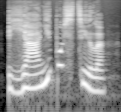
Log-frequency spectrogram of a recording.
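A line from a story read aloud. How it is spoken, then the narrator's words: Indignant woman's cry. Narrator (Russian): возмущенно вскричала супруга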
